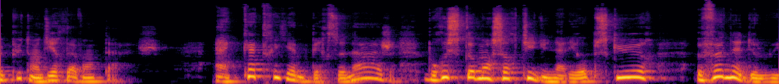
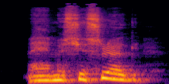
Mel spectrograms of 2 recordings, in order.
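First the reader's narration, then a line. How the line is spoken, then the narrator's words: Stammered. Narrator (French): balbutia l'autre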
